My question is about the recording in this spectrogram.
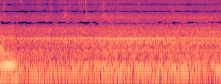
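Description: Steady mechanical running hum from the brewing rig's equipment, with a faint thin whine above it, unchanging throughout.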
